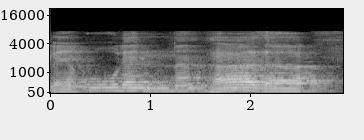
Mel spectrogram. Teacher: لَيَقُولَنَّ لام جلدی سے پڑھیں گے، قو واو مدہ ہے، لن میں نون مشدد پہ غنہ ہے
